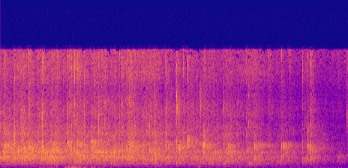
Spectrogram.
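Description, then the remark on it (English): An audience in a church applauding steadily as guests come up to the front, a dense wash of many hands clapping at once that carries on for several seconds with no one speaking over it. “Welcome them. Clap for them as they come.”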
